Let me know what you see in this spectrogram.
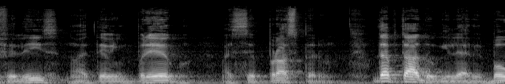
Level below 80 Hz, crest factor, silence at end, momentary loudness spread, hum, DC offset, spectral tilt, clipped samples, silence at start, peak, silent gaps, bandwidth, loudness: -38 dBFS; 20 dB; 0 s; 19 LU; none; under 0.1%; -5.5 dB/octave; under 0.1%; 0 s; 0 dBFS; none; 16 kHz; -20 LUFS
